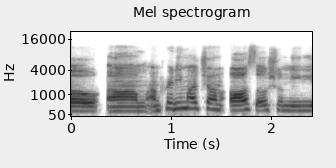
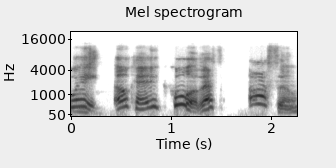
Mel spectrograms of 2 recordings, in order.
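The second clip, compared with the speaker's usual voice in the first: much higher pitch, breezy, mock-casual. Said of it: "I'm just like".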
